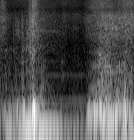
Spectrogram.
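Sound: drawer being opened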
